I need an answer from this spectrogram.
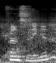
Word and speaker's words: Francesinha: Am I pronouncing it wrong? Francesinha?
